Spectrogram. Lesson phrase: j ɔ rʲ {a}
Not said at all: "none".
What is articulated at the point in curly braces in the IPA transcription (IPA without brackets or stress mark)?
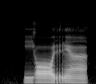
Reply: ã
